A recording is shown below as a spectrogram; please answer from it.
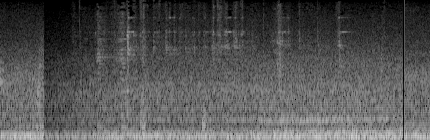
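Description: Steady low outdoor background rumble with a few faint clicks, changing abruptly about a second in.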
